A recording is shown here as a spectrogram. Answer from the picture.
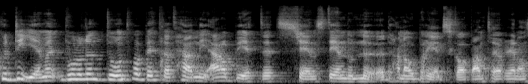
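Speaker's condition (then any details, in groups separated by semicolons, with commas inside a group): No condition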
